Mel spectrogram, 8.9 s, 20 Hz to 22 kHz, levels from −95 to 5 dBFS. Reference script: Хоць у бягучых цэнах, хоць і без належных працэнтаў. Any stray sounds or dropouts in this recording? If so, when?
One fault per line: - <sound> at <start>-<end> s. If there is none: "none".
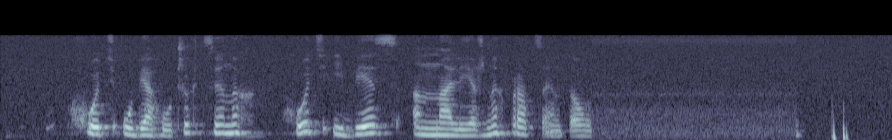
none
